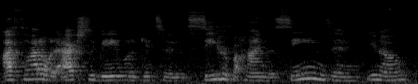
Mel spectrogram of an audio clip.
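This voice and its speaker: A woman's voice: mid-range voice, a little fast, fairly bright tone, lightly acted. A young woman playing a sarcastic, dramatic aspiring designer in a comedic play, with a theatrical, teasing delivery. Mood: wistful. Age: young adult. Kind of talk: comedic stage acting. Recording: echoey room, distant mic, background hiss.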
